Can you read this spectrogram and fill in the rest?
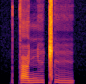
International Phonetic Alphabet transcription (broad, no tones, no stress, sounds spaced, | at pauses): t æ ɲ i ǁ i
